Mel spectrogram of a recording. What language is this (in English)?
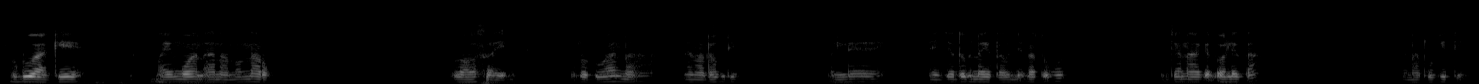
Masai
